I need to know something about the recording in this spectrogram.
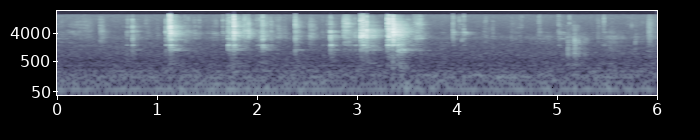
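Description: Scissors trimming a strip of sandpaper-like adhesive non-slip grip tape: a handful of short, sharp snips and crackles spread over several seconds.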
